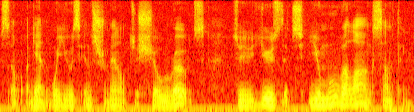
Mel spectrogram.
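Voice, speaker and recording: A gravelly, lower-pitched man explains grammar at an unhurried crawl. He halts often on filler sounds and says each example sentence more than once. A faint hiss sits under the recording. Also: steady tone, darkish tone. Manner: hesitant, many filler pauses, repeats example sentences. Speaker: language teacher.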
